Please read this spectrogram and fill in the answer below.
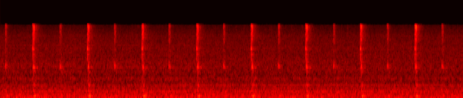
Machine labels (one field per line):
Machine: valve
